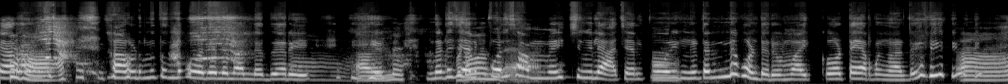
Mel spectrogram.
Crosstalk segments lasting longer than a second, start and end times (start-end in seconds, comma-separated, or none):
none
